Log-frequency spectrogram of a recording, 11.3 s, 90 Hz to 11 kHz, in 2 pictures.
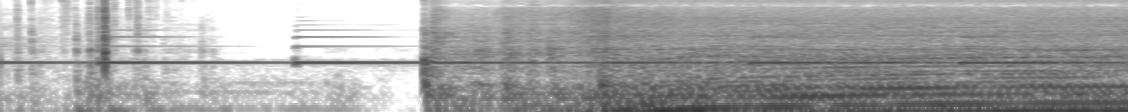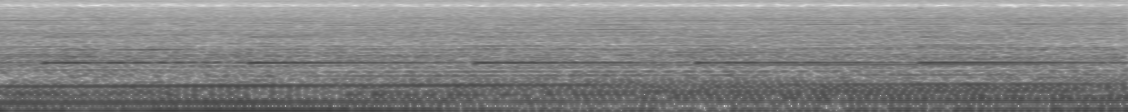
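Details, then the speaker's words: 1994 Ford Ranger started in neutral, no gas pedal applied: after a warning chime the engine settles into a fast steady high idle of about 3,000–3,500 rpm that won't come down, caused by a faulty idle air control valve. "As you can see, I'm not touching the gas pedal whatsoever. It doesn't really come down if you do it. It stays about 3,000, 3,500."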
